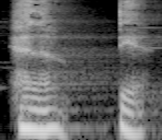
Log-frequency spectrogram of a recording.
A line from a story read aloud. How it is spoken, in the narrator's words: she says in a calm and relaxed tone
